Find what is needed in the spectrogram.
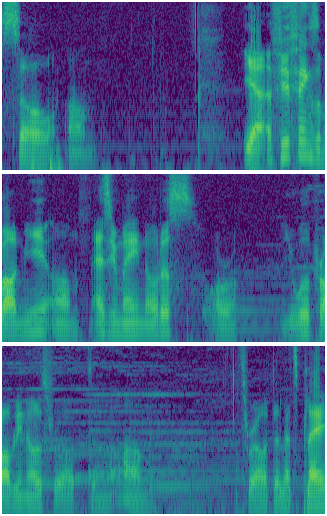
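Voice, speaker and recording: Over music in the background, a man with a German accent speaks at a very slow pace with long, frequent pauses. His pitch is medium with ordinary variation, and his loudness swings widely. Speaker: let's play gamer. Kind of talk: game commentary.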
